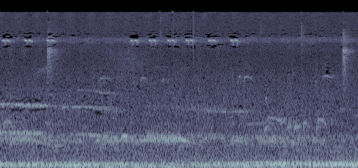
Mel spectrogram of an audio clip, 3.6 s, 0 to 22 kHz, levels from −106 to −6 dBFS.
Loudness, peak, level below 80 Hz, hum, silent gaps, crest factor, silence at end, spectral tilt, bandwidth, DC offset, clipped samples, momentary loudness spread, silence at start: -40 LUFS; -24 dBFS; -46 dBFS; none; none; 16 dB; 0 s; -3.5 dB/octave; 16.5 kHz; under 0.1%; under 0.1%; 4 LU; 0 s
